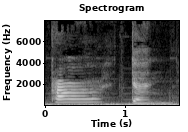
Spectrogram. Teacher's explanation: 発音はパーと言いながら巻き舌をします。巻いた舌先は上顎にはつけません。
